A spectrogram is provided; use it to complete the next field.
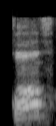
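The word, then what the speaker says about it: ك: এই কাফটা এটা নর্মাল, এরপরে এটা হলো কাফ, এটা নর্মালি উচ্চারণ করবে কাফ, কাফ। মনে করেন ওই যে কয়াকার কাফ, হ, কাফ।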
